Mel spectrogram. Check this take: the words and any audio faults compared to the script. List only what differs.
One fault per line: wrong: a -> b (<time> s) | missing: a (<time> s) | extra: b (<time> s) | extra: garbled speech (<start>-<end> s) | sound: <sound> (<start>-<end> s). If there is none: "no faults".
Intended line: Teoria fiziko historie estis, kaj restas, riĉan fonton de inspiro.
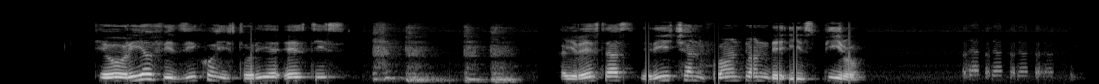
sound: throat clearing (3.7-5.3 s)
sound: laugh (9.6-10.5 s)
